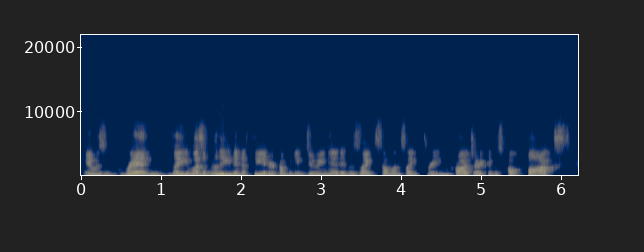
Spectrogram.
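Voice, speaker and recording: A podcast guest from Northeast Texas, chatting casually in an animated, laugh-prone way. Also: mid-range voice, brisk, breathy edge, dull audio. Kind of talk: casual chat.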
